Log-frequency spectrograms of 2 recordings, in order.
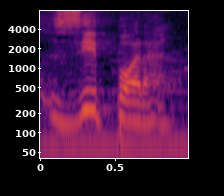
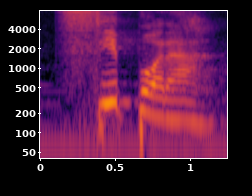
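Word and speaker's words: צִפֹּרָה: da mulher de Moisés nós pronunciamos zípora mas em hebraico é se porá que é o feminino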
